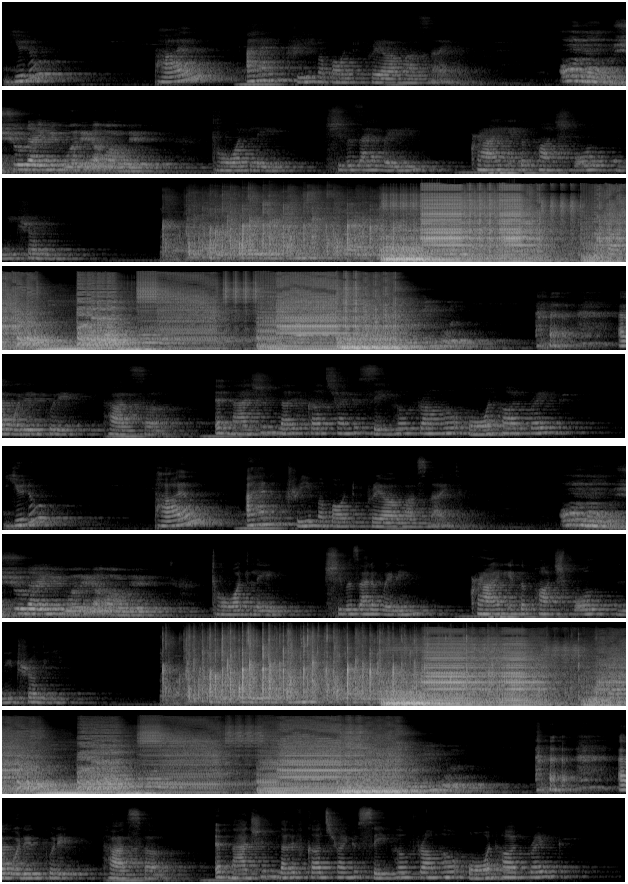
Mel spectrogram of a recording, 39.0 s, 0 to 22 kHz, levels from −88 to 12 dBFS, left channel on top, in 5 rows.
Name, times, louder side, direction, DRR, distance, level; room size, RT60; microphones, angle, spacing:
voice 1, 0.0-0.5 1.9-2.5 3.0-4.3 4.6-5.8 10.4-11.2 11.8-13.0 13.7-16.3 30.1-32.0 32.5-33.2 33.9-38.0, right 2 dB, 85° right, 3 dB, 2.9 m, -42 dB
voice 2, 7.0-9.7 18.1-22.2 23.2-25.7 26.9-29.3 38.1-38.2, equal, 40° left, -4 dB, 4.8 m, -38 dB
Applause, 17.6-23.1, right 5 dB, 55° right, 1.5 m, -33 dB
sound 1, 20.3-28.3, left 1 dB, 60° left, 3.2 m, -26 dB
15.0 x 14.5 x 6.0 m, 1.4 s
head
